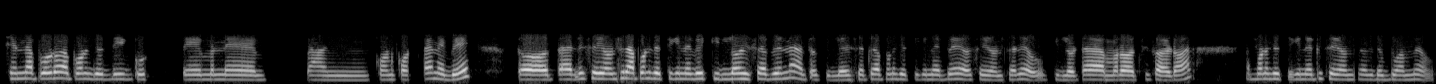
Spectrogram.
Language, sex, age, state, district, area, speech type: Odia, female, 30-45, Odisha, Bhadrak, rural, conversation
